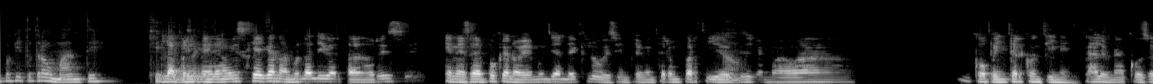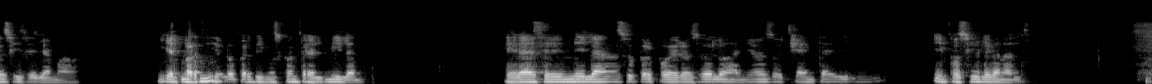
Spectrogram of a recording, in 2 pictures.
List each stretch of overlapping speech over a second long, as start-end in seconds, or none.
1.5-3.1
